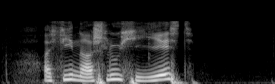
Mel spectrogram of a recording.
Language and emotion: Russian, neutral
